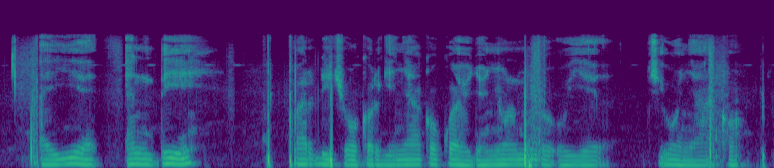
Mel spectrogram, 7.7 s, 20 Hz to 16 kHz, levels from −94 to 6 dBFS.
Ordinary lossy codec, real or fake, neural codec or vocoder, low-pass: none; real; none; 7.2 kHz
